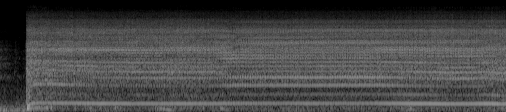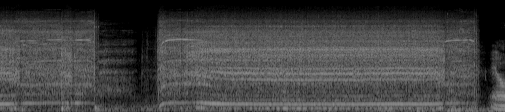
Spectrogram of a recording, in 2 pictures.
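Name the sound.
power drill driving anchors into concrete for pergola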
